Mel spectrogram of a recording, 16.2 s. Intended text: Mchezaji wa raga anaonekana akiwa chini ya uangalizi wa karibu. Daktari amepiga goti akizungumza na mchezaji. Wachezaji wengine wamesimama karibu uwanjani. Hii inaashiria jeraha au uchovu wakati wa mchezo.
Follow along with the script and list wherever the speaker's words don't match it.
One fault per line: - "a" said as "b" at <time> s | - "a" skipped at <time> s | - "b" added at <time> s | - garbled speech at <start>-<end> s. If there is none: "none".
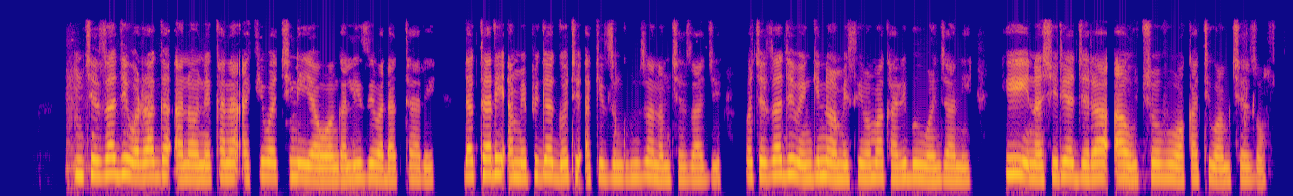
- "karibu" said as "daktari" at 4.8 s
